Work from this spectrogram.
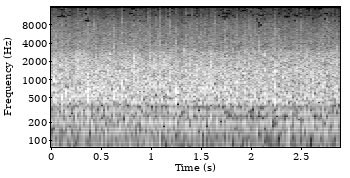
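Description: Steady, dense applause from a crowd, a continuous crackling wash of clapping with no breaks and no talking.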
